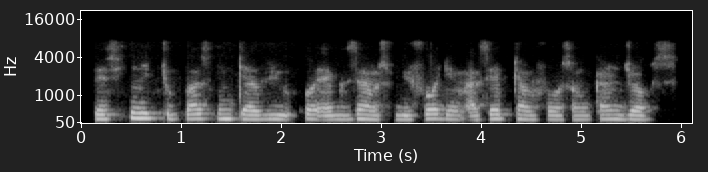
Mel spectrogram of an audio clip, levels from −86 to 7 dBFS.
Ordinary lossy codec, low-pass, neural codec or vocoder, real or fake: Opus, 16 kbps; 7.2 kHz; codec, 16 kHz, 16 kbps, FreqCodec, smaller model; fake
